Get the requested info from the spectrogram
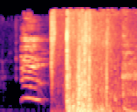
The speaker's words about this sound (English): He's knocked out. Hit his head against the corner of that cabinet.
